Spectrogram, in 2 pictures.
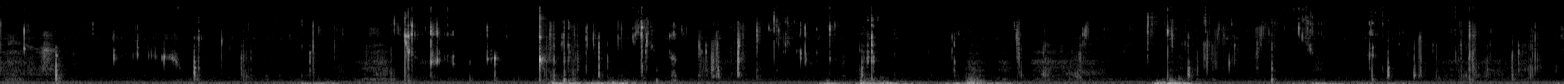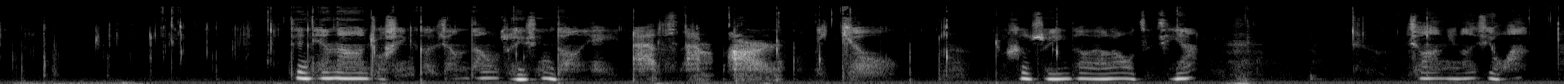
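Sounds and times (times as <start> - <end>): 
wet chewing: 0.0 - 18.7, 21.8 - 26.3
crunching an orange-flavoured lollipop: 0.1 - 18.6
speech: 18.6 - 19.8, 20.4 - 21.4, 25.8 - 27.7, 29.8 - 30.9.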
